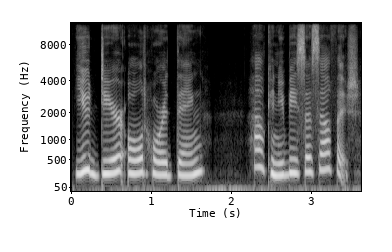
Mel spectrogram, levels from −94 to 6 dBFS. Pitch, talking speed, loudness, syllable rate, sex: 255 Hz, 180 wpm, -14 LUFS, 4.5 syllables/s, female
